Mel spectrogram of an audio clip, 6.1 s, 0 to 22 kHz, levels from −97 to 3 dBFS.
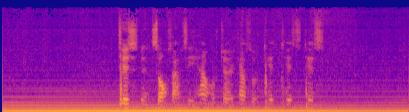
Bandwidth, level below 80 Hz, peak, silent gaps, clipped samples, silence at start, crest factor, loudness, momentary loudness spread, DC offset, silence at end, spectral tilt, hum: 16 kHz; -22 dBFS; -6 dBFS; none; under 0.1%; 0.05 s; 16 dB; -26 LUFS; 10 LU; under 0.1%; 0 s; -5 dB/octave; none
